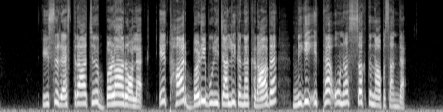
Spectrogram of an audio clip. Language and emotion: Dogri, angry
